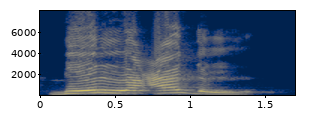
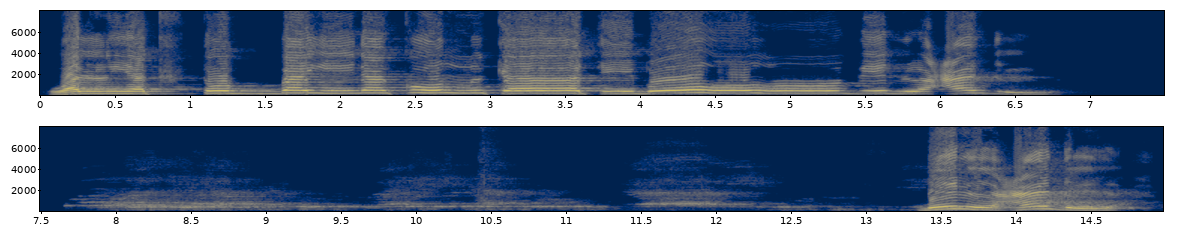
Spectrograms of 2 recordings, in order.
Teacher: Bukan huruf qalqalah, huruf lam. Huruf dal tu lah huruf qalqalah. Jadi huruf qalqalah tu berada di tengah. Maka tak layak jadi kubra. Dia jadi sugra aja. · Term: qalqalah sugra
